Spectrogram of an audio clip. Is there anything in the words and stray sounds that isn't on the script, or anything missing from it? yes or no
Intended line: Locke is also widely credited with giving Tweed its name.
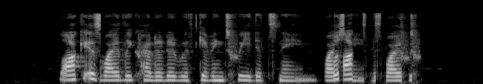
yes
